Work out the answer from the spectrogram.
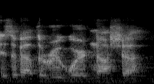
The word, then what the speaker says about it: Nasha: Nasha, pronounced Nasha, a primitive root, to lead astray, an example, mentally, to delude or morally, to seduce, beguile, deceive, X greatly, X utterly.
